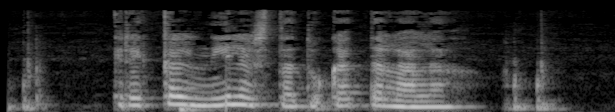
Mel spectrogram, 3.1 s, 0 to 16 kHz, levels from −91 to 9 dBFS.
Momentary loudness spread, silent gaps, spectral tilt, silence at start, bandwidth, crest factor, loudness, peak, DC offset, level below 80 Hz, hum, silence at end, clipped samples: 19 LU; none; -6 dB/octave; 0.05 s; 11.5 kHz; 18 dB; -22 LUFS; -6 dBFS; under 0.1%; -48 dBFS; none; 0.3 s; under 0.1%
